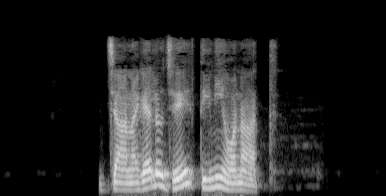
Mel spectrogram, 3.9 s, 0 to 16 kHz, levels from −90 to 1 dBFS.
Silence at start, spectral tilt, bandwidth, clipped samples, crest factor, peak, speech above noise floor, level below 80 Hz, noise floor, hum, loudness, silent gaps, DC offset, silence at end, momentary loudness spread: 1 s; -5.5 dB/octave; 8.2 kHz; under 0.1%; 16 dB; -2 dBFS; 68 dB; -58 dBFS; -83 dBFS; none; -15 LUFS; none; under 0.1%; 1.15 s; 8 LU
